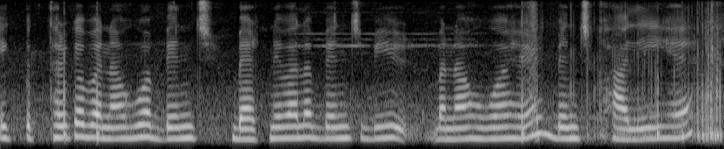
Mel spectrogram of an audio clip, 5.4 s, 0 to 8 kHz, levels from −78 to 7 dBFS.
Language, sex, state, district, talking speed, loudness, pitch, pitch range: Hindi, female, Uttar Pradesh, Budaun, 175 wpm, -19 LUFS, 230 Hz, 220-240 Hz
